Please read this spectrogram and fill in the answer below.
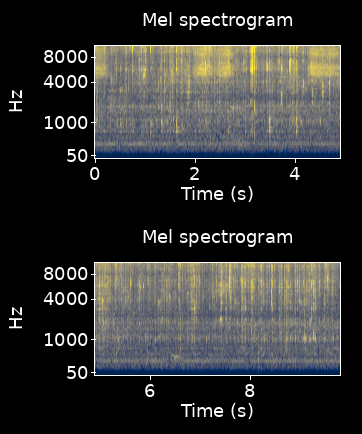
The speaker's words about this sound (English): So our hot chocolate's pouring. Ooh, and I can smell it. It smells really good.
